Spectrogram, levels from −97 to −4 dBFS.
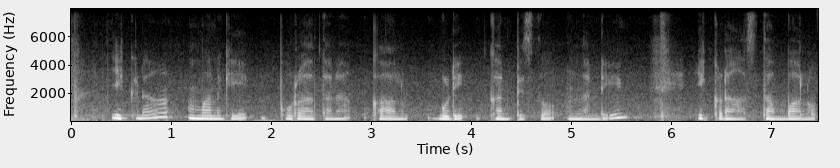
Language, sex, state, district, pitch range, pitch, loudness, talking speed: Telugu, female, Andhra Pradesh, Annamaya, 180-215 Hz, 190 Hz, -18 LUFS, 70 wpm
